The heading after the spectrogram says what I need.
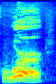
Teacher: try to get that American R, tongue going back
